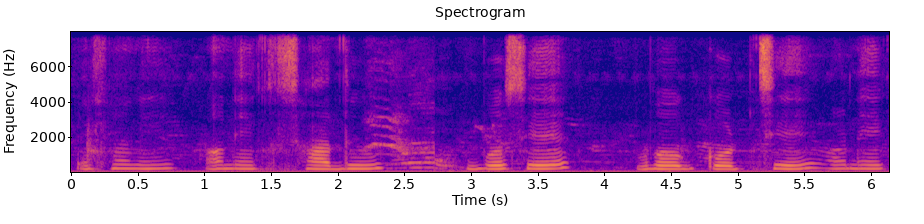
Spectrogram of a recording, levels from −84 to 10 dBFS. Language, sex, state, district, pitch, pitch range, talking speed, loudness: Bengali, female, West Bengal, Kolkata, 210 Hz, 200-220 Hz, 70 wpm, -25 LUFS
